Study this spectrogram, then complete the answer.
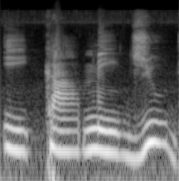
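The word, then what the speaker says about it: Ikami Judeh: For me, I am Ikami Jude. It's spelled IKAMIJUDEH.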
